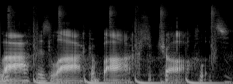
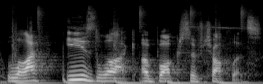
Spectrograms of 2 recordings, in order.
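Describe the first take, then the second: First: It is said in a Forrest Gump impression. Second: It is said in his normal voice.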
